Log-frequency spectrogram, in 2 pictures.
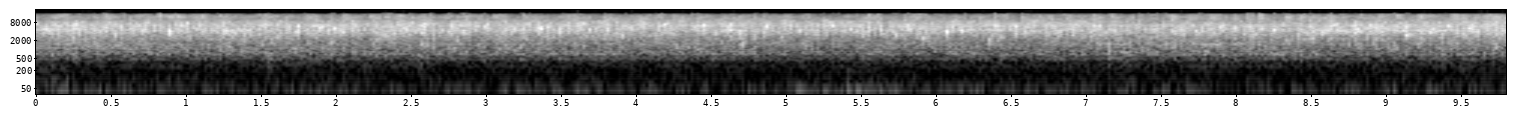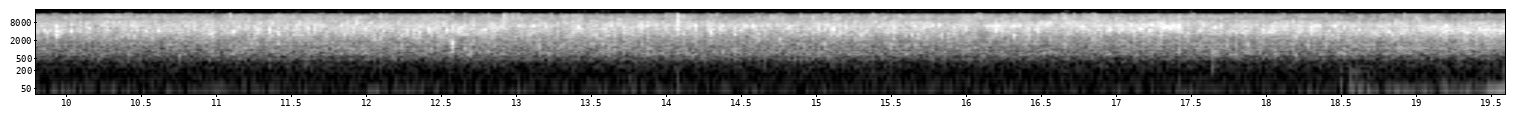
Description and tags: bacon-frying
Bacon frying in a cast-iron skillet
bacon, sizzle, food, household, cooking, pan, frying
